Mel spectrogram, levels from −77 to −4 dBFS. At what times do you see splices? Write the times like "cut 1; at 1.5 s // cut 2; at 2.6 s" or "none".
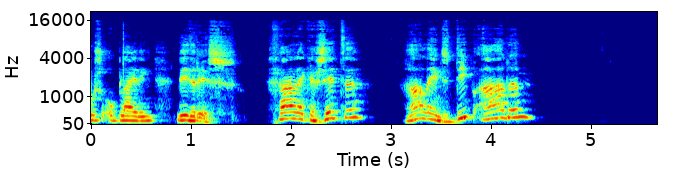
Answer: cut 1; at 1.6 s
